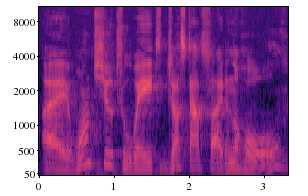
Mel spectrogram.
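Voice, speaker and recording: An actor playing a polite, flustered young prince in a radio play, speaking hesitantly and theatrically. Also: male voice, mid-range voice, very animated, measured pace. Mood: wary. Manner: hesitant, stammering, trailing off.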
